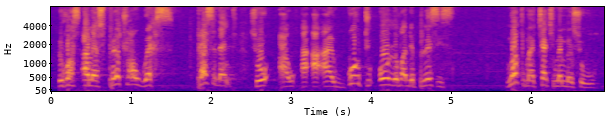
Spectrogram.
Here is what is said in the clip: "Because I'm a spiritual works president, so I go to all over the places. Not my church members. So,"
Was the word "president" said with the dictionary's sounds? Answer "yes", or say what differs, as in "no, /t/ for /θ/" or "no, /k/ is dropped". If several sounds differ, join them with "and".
no, /s/ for /z/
